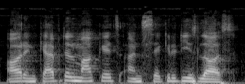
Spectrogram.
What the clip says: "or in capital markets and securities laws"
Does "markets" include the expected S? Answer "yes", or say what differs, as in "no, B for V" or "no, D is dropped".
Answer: yes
